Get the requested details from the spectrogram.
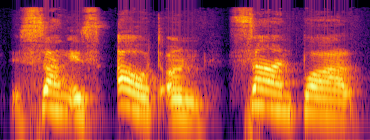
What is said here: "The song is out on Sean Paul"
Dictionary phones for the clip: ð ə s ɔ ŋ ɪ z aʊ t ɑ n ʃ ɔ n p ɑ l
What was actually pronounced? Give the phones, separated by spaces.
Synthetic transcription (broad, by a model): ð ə s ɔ ŋ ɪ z aʊ t ɑ n s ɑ n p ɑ l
